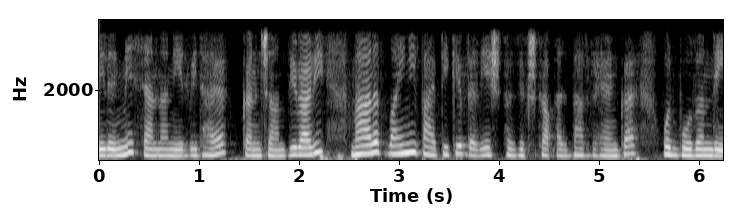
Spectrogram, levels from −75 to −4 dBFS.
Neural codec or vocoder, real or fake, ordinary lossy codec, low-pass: codec, 16 kHz, 0.5 kbps, X-Codec, HuBERT features, trained on LibriSpeech; fake; none; 3.6 kHz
